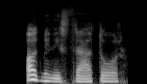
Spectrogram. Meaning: administrator, secretary, clerk
- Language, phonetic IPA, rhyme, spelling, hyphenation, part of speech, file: Hungarian, [ˈɒdministraːtor], -or, adminisztrátor, ad‧mi‧niszt‧rá‧tor, noun, Hu-adminisztrátor.ogg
